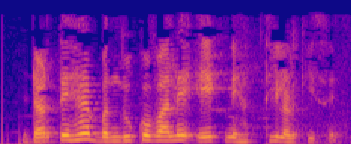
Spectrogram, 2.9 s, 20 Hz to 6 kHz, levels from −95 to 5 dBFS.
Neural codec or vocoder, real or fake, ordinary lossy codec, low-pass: none; real; MP3, 24 kbps; 5.4 kHz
